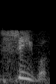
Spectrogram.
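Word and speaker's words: Siva: Shiva, yeah, it's S-I-V-A, but it's pronounced Shiva.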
